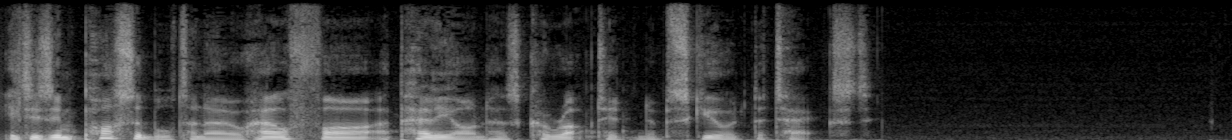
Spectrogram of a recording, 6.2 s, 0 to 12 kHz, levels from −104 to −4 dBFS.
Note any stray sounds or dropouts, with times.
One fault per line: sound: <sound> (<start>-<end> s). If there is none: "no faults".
no faults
